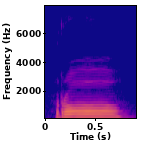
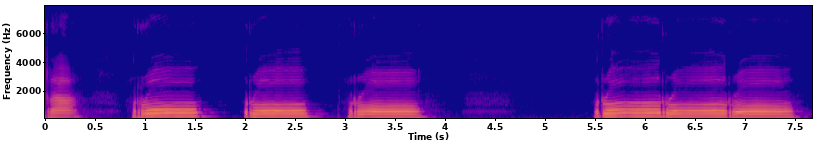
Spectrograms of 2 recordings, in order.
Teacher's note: را کو جو ہے وہ ہم کیسے ادا کرتے ہیں؟ زبان کی نوک کی پشت کو اوپر کے سامنے والے 4 دانتوں کے مسوڑوں سے لگا کر موٹی آواز میں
